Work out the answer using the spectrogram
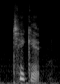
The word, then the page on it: ticket: American English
